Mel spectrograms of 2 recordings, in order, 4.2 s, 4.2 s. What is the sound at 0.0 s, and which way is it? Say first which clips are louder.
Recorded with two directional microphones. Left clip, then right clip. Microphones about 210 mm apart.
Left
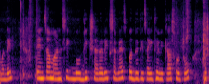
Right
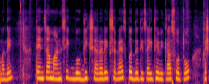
A woman's voice: right 12 dB; 50° right (ahead or behind).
